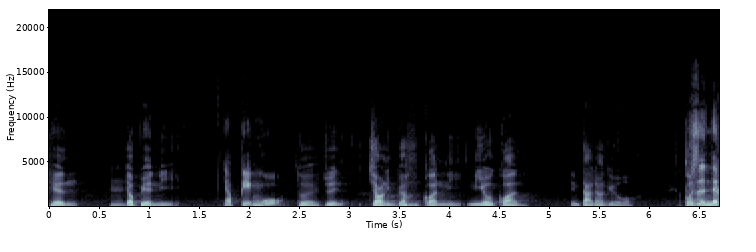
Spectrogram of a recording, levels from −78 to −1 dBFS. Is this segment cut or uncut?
uncut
